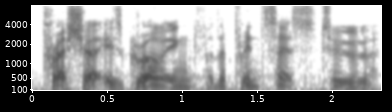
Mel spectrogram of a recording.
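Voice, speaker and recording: Man playing harried, low-voiced statesman. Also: normal speed, a bit bright, close to an everyday voice. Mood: exasperated, grave. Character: earnest, harried male council statesman under political pressure. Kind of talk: fantasy game voice acting.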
